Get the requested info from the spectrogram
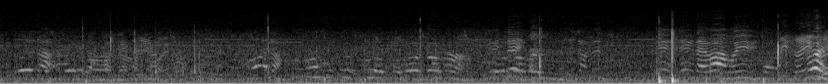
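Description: Distant shouts and calls from players and spectators on an outdoor football pitch, over a steady camcorder hiss. Two sharp knocks come in quick succession about six and a half seconds in.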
